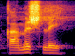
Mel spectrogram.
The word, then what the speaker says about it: Qamishli: That's my hometown, Qamishli. Thank you for the presentation, but the city was not pronounced correct.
